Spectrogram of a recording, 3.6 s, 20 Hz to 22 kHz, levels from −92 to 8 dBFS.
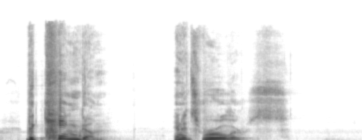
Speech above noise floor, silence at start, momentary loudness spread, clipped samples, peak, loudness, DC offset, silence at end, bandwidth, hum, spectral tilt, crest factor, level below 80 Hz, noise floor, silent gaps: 55 dB; 0.25 s; 22 LU; under 0.1%; -6 dBFS; -22 LUFS; under 0.1%; 0.85 s; 19 kHz; none; -5 dB/octave; 20 dB; -62 dBFS; -77 dBFS; none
